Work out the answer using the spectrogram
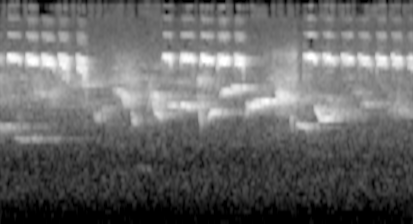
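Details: Long-tailed tits calling: thin, very high repeated see-see notes in quick runs, mixed with lower twittering chirps and short slurred whistles from several birds at once.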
